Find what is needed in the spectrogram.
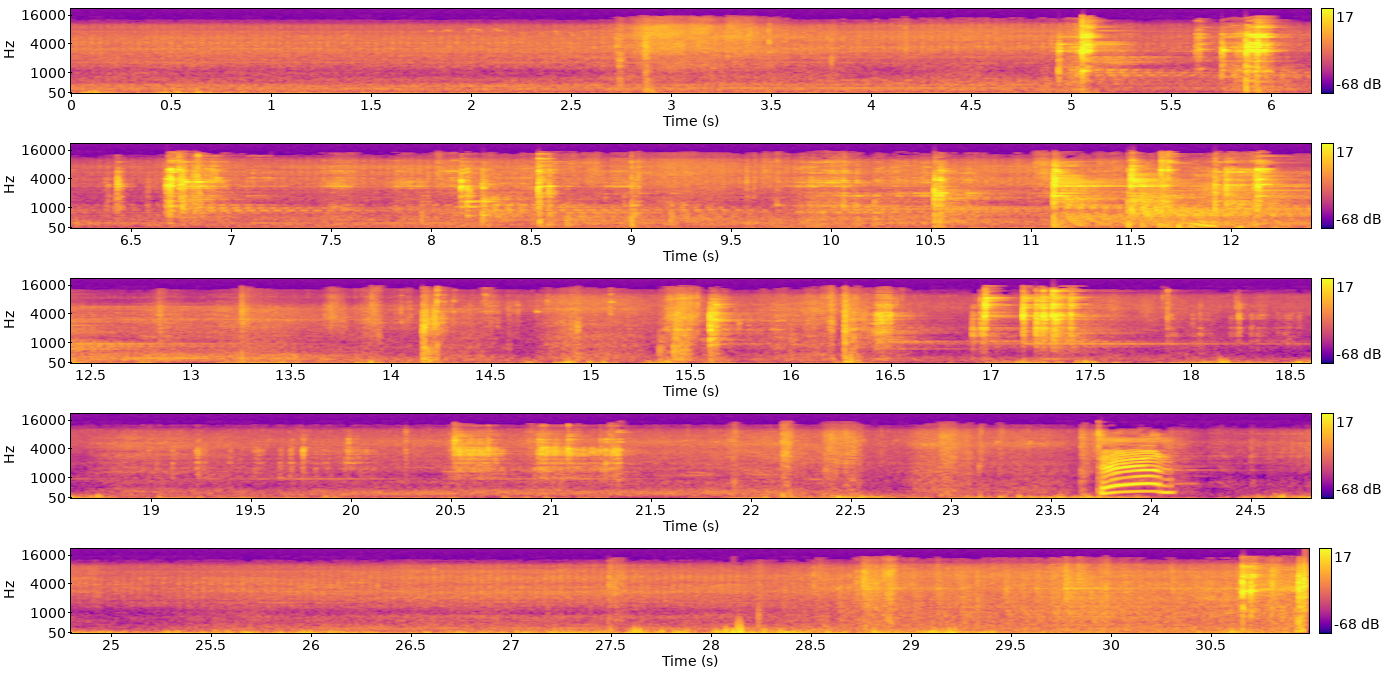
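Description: Steel pipe clamp and galvanised drop pipe clinking and knocking as the pump column is handled at the bore head, a run of sharp metal strikes in the first half, over a vehicle engine idling steadily.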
